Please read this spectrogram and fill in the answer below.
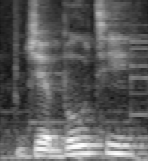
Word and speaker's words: Djibouti: I say that name right. Djibouti, Africa. And it doesn't spell how you pronounce it.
